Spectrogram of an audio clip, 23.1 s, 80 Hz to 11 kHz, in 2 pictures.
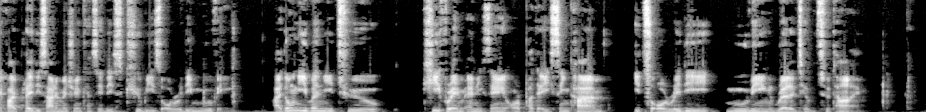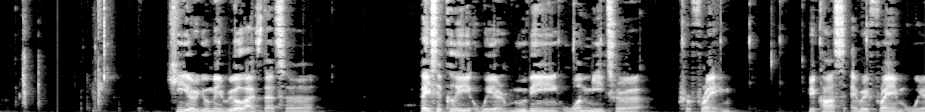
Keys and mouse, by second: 1.2 space, 2.7 shift+space, 3.4 click, 9.5 space, 10.7 space, 12.4 ctrl+alt+shift+w, 12.6 ctrl+alt+shift+q, 18.3-22.6 typing, 18.6 click, 19.1-20.2 drag, 20.6 click, 21.4 click, 22.1 click.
